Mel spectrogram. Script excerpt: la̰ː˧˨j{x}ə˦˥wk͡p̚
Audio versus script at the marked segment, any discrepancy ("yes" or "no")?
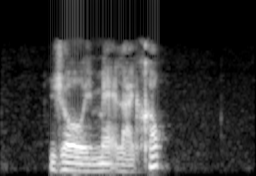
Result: no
